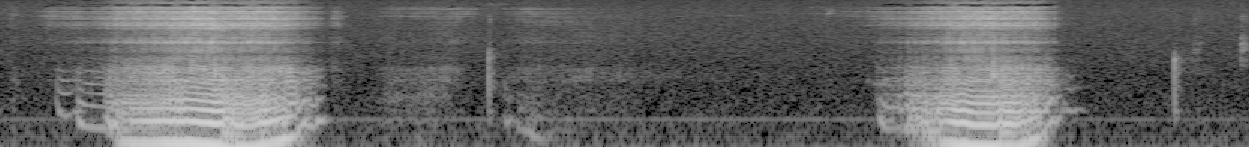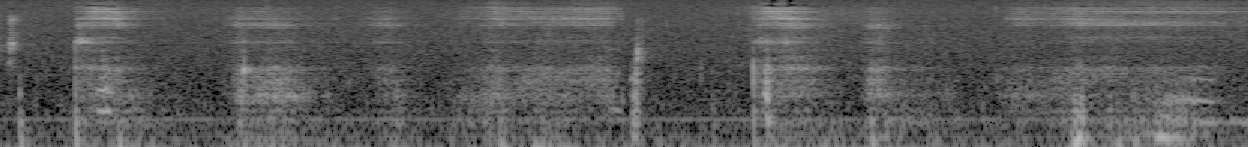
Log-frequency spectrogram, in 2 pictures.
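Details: Live-streamed sleep recording of a sleeper who is sick: two loud, rough snores about five seconds apart, then quieter irregular breathing noises with a steady room hum; snoring.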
